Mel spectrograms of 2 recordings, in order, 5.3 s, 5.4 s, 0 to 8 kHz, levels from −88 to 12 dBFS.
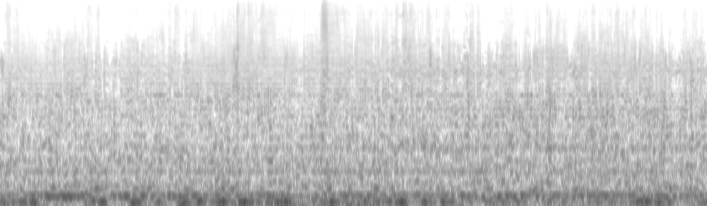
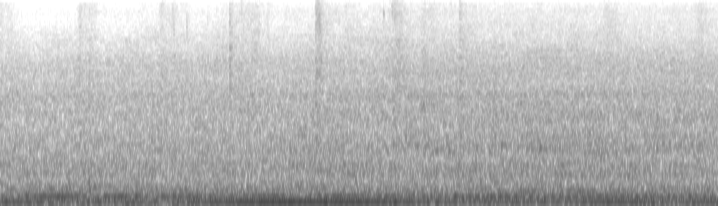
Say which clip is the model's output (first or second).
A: first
